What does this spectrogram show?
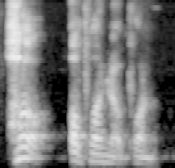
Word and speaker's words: ho'oponopono: Dev's going to get on to me later for not pausing and putting the emphasis precisely, because she's Hawaiian. Ho'oponopono.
